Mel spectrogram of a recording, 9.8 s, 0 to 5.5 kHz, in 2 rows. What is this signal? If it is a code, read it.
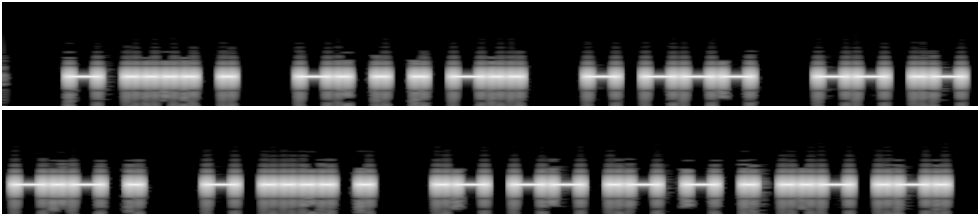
Morse code, heard as a keyed tone, about 25 wpm, 600 Hz. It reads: THE NEED TO MAKE THE AMATEUR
